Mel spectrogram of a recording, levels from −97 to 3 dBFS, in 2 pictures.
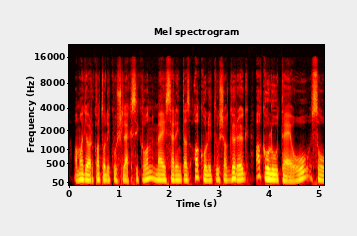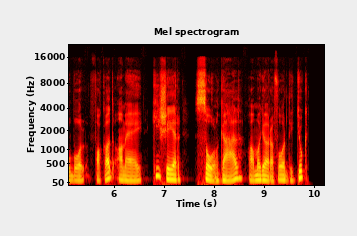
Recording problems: none

